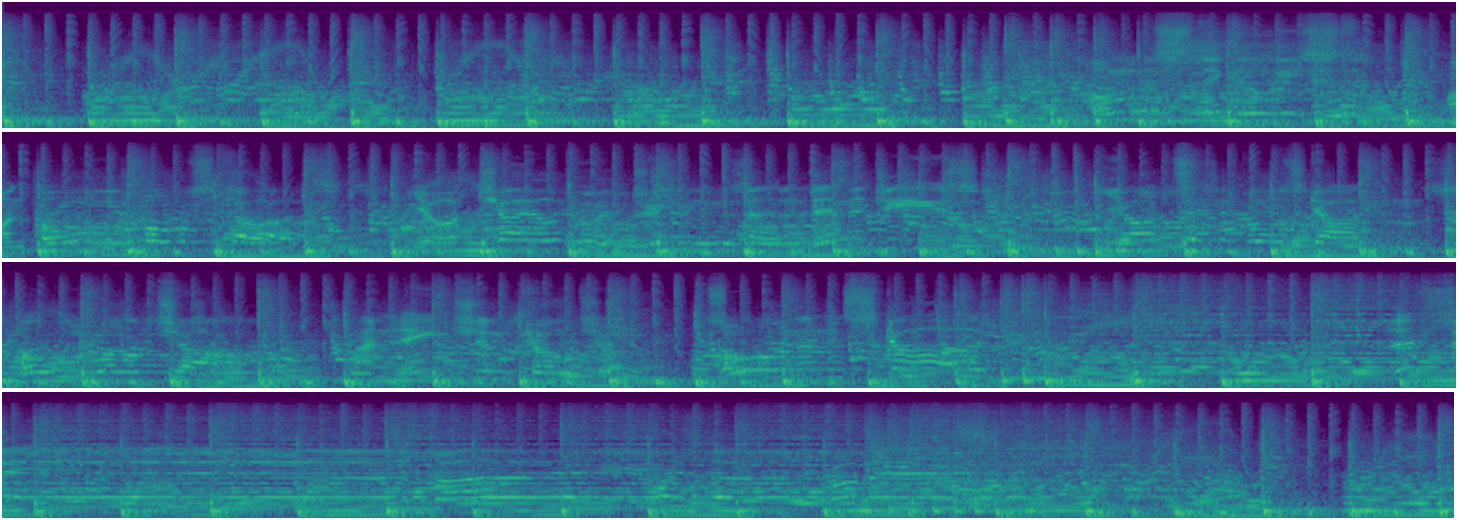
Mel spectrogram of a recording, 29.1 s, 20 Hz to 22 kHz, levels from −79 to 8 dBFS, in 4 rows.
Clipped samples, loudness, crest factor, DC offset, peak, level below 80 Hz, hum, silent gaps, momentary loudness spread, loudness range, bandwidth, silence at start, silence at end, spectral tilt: under 0.1%; -25 LUFS; 16 dB; under 0.1%; -8 dBFS; -42 dBFS; none; none; 4 LU; 2 LU; 16.5 kHz; 0 s; 0 s; -4.5 dB/octave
